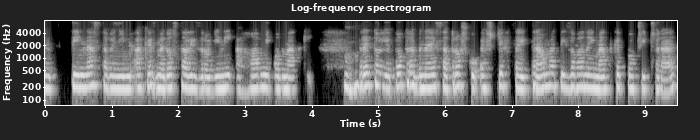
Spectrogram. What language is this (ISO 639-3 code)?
slk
